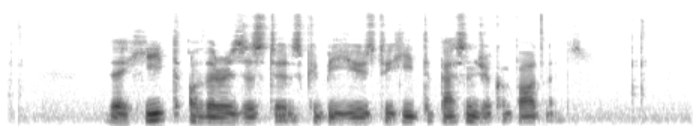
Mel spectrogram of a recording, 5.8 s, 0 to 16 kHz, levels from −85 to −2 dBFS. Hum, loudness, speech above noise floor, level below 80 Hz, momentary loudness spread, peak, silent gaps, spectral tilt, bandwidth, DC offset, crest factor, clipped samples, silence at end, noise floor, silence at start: none; -34 LUFS; 35 dB; -72 dBFS; 8 LU; -14 dBFS; none; -5 dB/octave; 11.5 kHz; under 0.1%; 20 dB; under 0.1%; 0.95 s; -69 dBFS; 0.9 s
